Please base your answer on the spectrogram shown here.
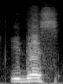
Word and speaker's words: Aides: Comment vous prononcez votre nom? Ides ou Aides? Ides ADC.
